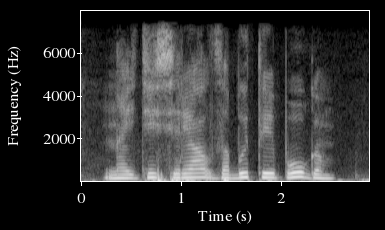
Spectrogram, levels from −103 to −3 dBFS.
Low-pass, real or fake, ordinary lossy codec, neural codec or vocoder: 7.2 kHz; real; AAC, 48 kbps; none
